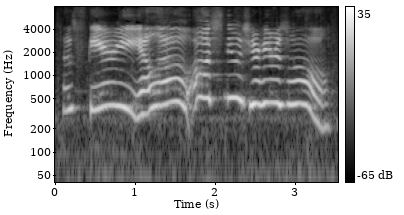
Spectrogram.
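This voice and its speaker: A young woman streaming a game, chatting casually with her viewers in a nasal voice with vocal fry, giggling often and breaking into excited shrieks. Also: extremely high pitch. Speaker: VTuber streamer. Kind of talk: casual gaming stream chat, reading chat aloud.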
